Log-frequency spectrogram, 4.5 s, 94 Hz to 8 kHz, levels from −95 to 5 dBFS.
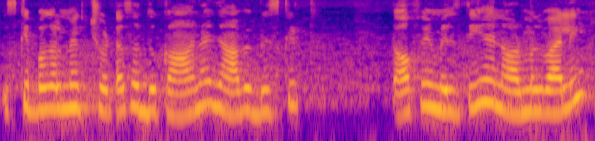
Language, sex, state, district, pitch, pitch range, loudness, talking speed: Maithili, female, Bihar, Samastipur, 250 Hz, 235-285 Hz, -16 LUFS, 200 wpm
